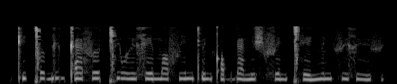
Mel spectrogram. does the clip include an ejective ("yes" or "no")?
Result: yes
